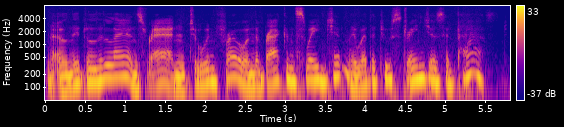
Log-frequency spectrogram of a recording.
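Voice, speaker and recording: A man giving a dramatic storybook narration in an expressive, deliberate way. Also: mid-range voice, highs cut off, a little hiss or hum.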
